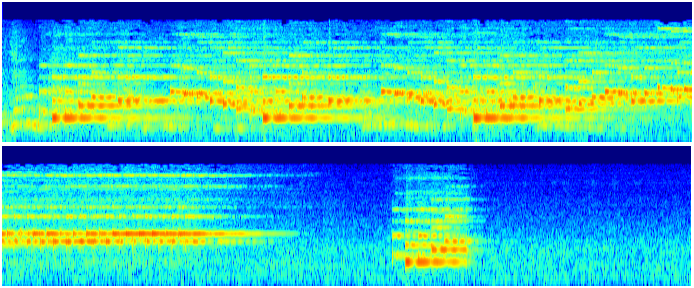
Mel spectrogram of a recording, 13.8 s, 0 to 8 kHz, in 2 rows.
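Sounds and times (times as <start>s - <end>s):
track starting bell at Matsumoto station track 2: 0.4s - 10.1s, 10.8s - 11.8s.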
